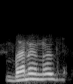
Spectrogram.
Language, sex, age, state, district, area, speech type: Kashmiri, male, 60+, Jammu and Kashmir, Baramulla, rural, conversation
